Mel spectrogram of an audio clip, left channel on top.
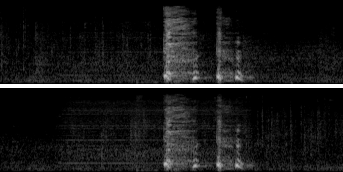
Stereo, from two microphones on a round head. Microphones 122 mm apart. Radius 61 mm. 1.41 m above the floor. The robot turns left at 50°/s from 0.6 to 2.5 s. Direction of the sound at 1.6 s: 25° left (ahead or behind).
